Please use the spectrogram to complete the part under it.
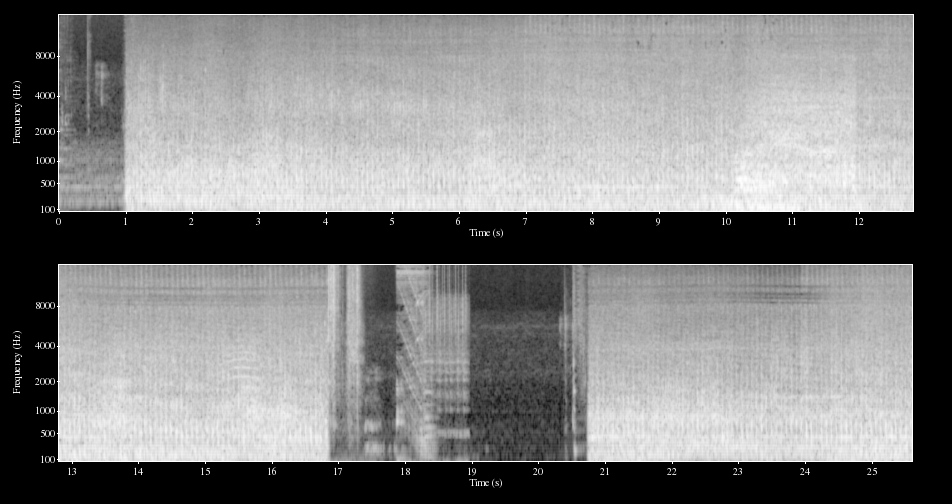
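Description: A helicopter's rotor whirs steadily overhead.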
